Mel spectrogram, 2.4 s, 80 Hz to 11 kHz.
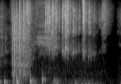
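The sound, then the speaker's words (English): Six dice are rolled for a dexterity plus athletics check, clattering and tumbling across a hard surface, a dense rattling burst of clicks that carries on for a couple of seconds before settling, fairly loud. “It's 6 dice. Thanks. I'm gonna roll for this roll, okay?”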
